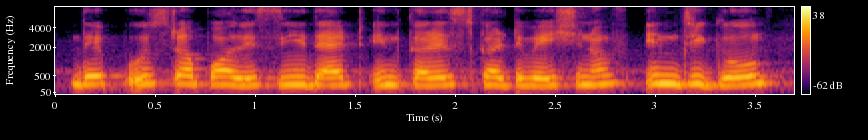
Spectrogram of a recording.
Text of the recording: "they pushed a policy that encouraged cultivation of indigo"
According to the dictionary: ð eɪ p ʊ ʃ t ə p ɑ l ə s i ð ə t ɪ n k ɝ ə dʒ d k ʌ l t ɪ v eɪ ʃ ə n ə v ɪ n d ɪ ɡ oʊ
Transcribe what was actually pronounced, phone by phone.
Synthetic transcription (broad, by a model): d eɪ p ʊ s t ə p ɑ l ə s i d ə t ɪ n k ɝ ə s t k ʌ l t ɪ v eɪ ʃ ə n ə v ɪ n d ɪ ɡ oʊ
